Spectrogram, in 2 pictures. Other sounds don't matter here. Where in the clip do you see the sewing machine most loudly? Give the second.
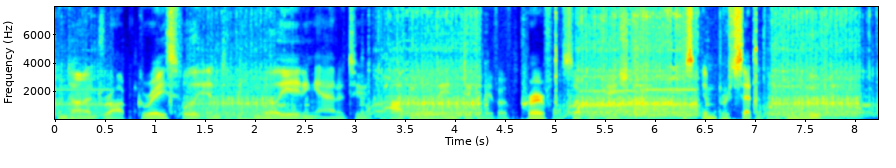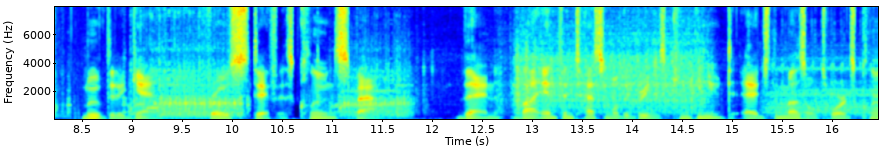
6 s.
